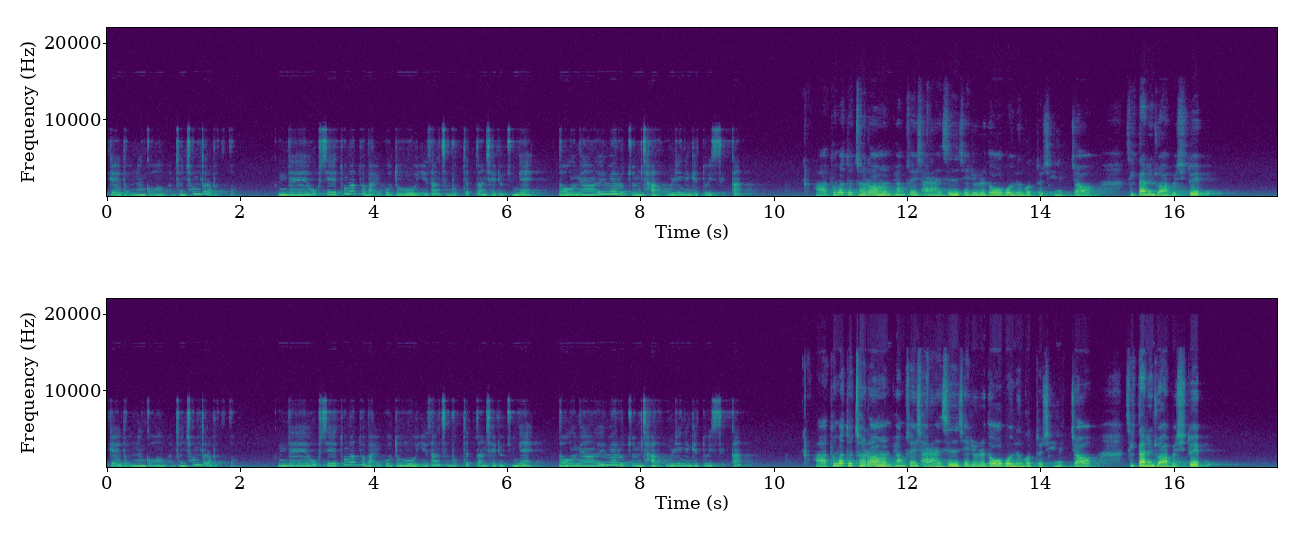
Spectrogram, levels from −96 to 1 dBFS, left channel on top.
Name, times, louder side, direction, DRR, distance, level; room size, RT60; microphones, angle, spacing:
voice 1, 0.0-1.7 2.6-6.4 6.8-9.5, equal, ahead, 8 dB, 0.8 m, -35 dB
voice 2, 10.6-16.4, right 3 dB, 60° right, 13 dB, 0.9 m, -25 dB
27.5 x 10.5 x 9.4 m, 1.0 s
head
